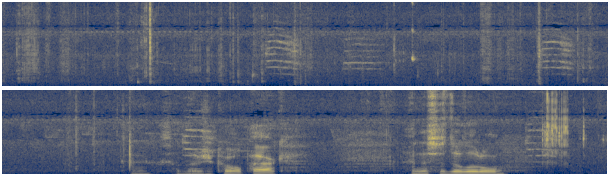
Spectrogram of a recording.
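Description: Plastic engine parts click and rattle as they are pulled loose by hand.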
